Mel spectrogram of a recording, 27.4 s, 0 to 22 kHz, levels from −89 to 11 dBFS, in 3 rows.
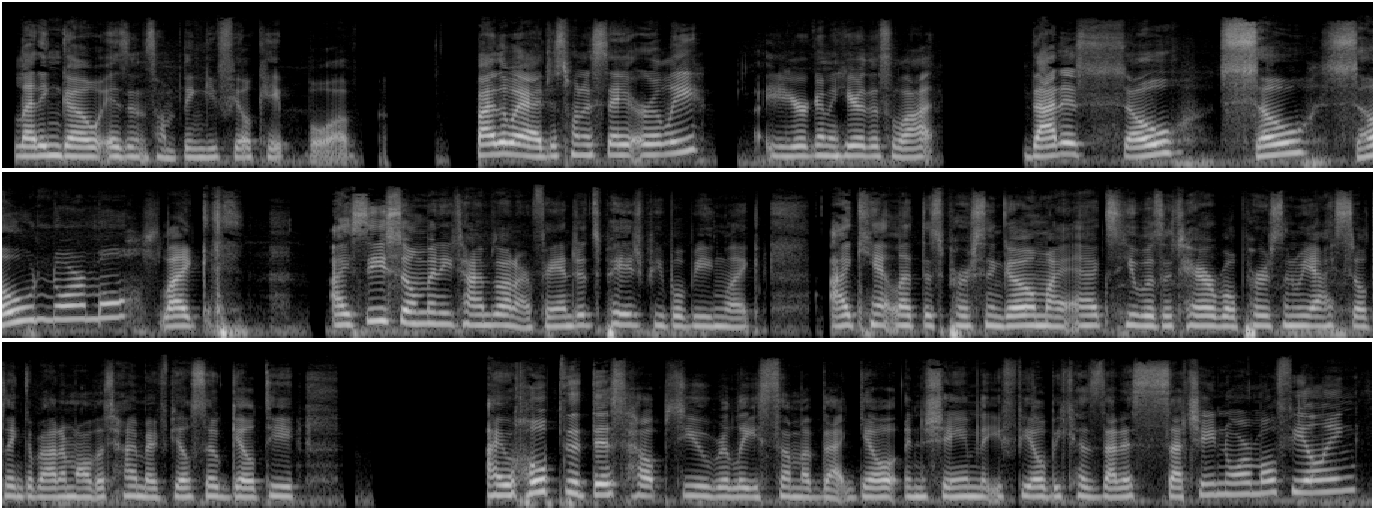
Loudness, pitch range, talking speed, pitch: -22 LUFS, 190-230 Hz, 200 wpm, 205 Hz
